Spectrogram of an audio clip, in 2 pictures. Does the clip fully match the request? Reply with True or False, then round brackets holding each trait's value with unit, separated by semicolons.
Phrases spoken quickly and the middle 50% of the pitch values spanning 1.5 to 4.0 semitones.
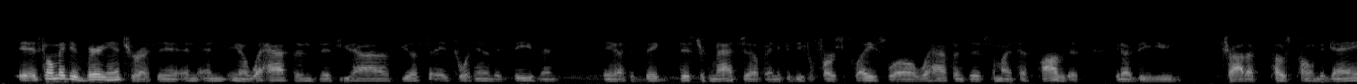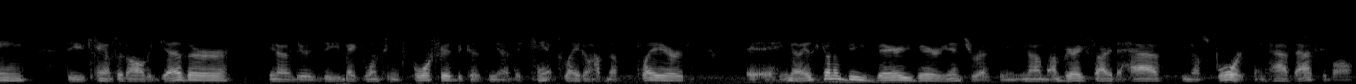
True (225 wpm; 3.4 semitones)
